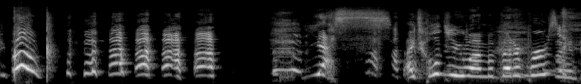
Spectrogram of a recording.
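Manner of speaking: high, laughing victory cheer; triumphant whoop. Real, not acted. Proud of her comeback to the friend, a high laughing whoop. Celebrating her own reply.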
